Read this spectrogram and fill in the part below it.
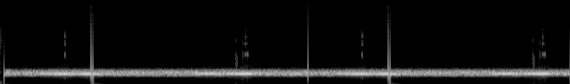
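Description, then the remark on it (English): A male whale's song, from the only whale calling at his unusually high frequency, heard as one steady, unbroken mid-pitched tone that holds for several seconds, with a few faint sharp clicks and soft chirps scattered over it and no voices. “He's the only one broadcasting at his frequency, and it's much higher in frequency, shorter in length, and more frequent.”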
